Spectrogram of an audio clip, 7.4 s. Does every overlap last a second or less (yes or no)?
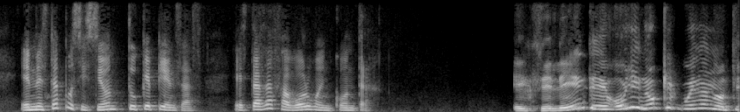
yes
